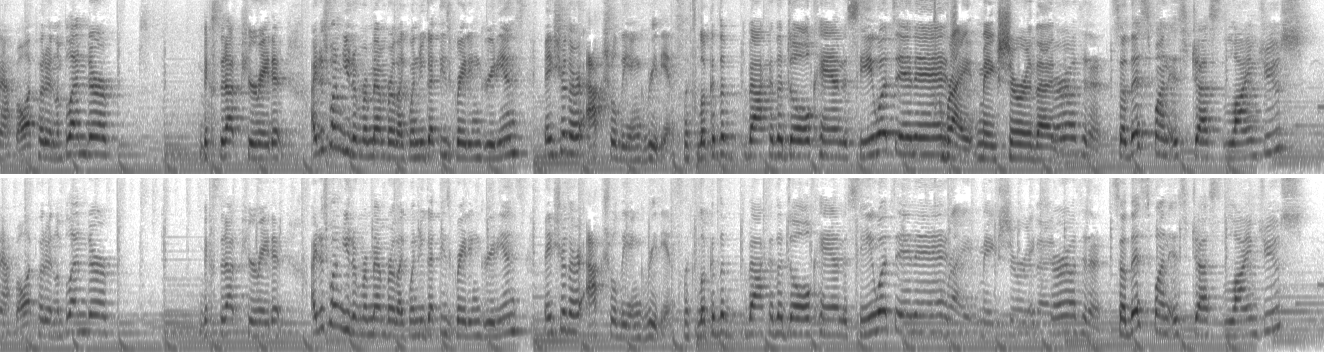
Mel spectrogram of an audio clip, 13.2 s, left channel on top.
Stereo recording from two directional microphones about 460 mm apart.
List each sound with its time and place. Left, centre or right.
0.0 s a woman's voice: right
3.2 s a woman's voice: right
9.0 s a woman's voice: right
9.5 s a woman's voice: left
10.7 s a woman's voice: right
